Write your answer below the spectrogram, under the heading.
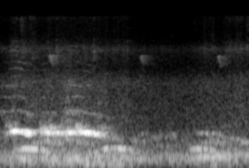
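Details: Zebra dove song, played to encourage other birds to sing; a softer, more distant coo with a lower companion note, repeated in short phrases over a heavy hiss of background noise.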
